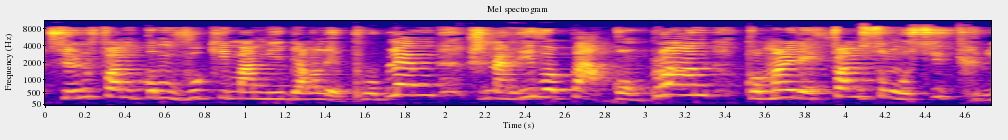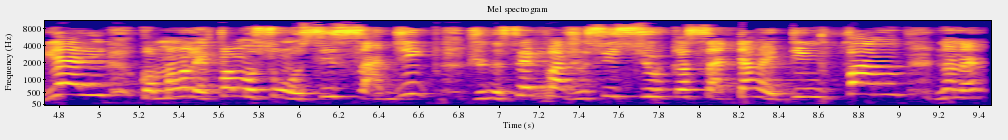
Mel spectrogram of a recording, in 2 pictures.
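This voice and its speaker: A high-pitched woman hosts a comic advice monologue on a live stream. She talks in a theatrical, mock-solemn and teasing way, straight into a phone. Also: animated, brisk, hardly any pauses, a bit bright.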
